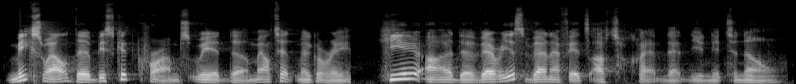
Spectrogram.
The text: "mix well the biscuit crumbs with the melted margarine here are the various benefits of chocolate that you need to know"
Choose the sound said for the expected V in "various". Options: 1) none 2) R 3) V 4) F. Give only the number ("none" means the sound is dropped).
3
